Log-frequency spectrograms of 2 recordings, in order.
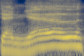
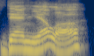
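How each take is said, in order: First: The name is said with a French-sounding pronunciation. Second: The name is said without a French-sounding pronunciation. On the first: The speaker calls it wrong. "I've assumed kind of a French pronunciation" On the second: The speaker calls it right. "It's Daniela"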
